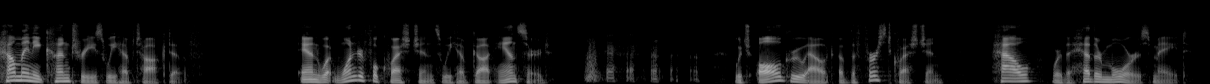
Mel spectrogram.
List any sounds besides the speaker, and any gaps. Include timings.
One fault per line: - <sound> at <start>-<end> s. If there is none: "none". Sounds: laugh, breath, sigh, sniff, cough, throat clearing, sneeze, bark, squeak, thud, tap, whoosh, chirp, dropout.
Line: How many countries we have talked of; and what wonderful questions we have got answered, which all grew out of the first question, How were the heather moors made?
- laugh at 5.8-7.0 s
